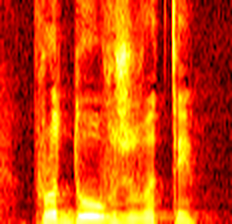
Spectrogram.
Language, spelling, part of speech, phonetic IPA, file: Ukrainian, продовжувати, verb, [prɔˈdɔu̯ʒʊʋɐte], Uk-продовжувати.ogg
- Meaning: to continue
